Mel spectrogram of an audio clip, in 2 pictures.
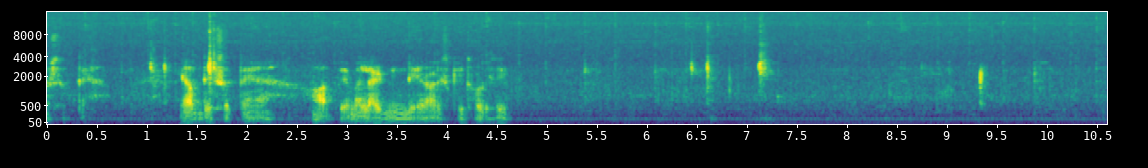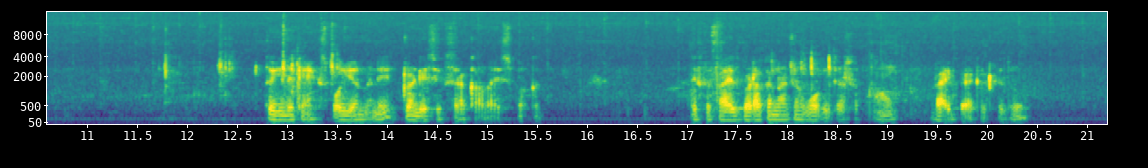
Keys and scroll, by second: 17.5 ], 17.6 ], 17.8 ], 18.0 ].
